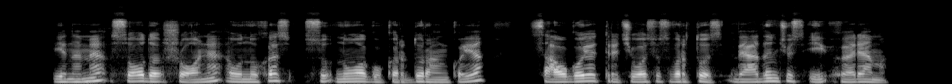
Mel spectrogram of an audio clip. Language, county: Lithuanian, Kaunas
